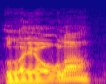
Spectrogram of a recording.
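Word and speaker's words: Loyola: Lola Lyola.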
